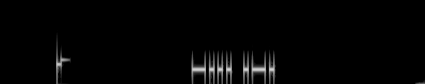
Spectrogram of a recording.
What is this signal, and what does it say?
Morse code, heard as a keyed tone, about 28 wpm, 700 Hz. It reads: BR
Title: Multi-letter Phonemes 28wpm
